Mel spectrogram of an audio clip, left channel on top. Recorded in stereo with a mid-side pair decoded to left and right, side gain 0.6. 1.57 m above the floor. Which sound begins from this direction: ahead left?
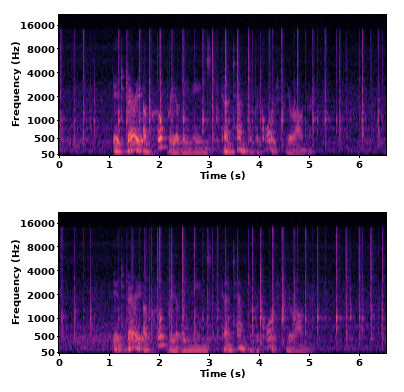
A man speaking, at 1.1 s.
